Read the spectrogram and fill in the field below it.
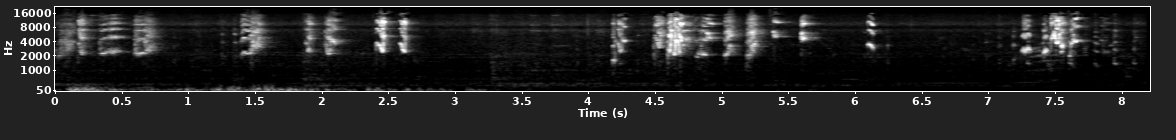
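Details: Blue Opaline lovebird chirping in the morning: short bursts of high, shrill chirps in clusters, with quiet gaps between them and a low rumble early on.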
